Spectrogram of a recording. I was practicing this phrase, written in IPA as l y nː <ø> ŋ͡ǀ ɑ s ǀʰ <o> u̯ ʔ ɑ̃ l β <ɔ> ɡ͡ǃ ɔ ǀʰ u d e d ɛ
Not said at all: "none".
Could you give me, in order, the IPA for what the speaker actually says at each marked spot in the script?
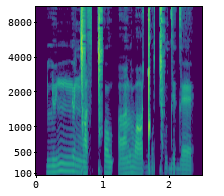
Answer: ø, ɔ, ɑ

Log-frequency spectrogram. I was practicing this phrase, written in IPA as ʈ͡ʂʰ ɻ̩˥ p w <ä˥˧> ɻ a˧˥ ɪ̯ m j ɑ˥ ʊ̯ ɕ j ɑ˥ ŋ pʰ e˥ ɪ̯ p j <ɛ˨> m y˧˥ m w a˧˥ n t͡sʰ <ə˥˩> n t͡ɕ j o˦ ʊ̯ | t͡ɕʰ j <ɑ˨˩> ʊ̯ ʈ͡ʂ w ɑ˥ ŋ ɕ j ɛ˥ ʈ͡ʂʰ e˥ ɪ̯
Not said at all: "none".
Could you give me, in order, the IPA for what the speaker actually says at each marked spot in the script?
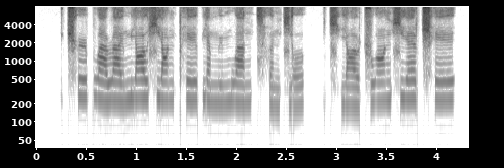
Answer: ä˧˥, ɛ˨, ə˨˩, ɑ˨˩

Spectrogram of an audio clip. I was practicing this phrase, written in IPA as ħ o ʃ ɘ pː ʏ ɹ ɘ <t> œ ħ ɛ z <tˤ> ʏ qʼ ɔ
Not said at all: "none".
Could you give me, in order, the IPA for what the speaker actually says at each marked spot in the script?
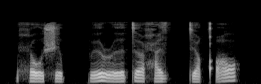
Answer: t, tː

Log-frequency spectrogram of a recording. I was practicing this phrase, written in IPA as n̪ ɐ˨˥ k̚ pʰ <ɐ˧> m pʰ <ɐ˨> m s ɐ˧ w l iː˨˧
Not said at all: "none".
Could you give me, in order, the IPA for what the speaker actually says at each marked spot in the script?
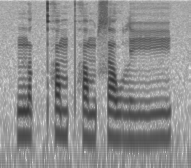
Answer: ɐ˧, ɐ˨

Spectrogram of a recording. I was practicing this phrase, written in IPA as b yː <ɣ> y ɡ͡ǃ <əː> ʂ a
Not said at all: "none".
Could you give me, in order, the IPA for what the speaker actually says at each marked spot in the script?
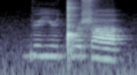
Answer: j, əː

